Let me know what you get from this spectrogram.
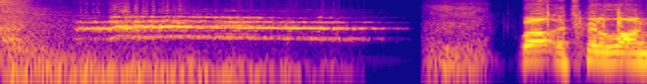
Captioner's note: rooster crowing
